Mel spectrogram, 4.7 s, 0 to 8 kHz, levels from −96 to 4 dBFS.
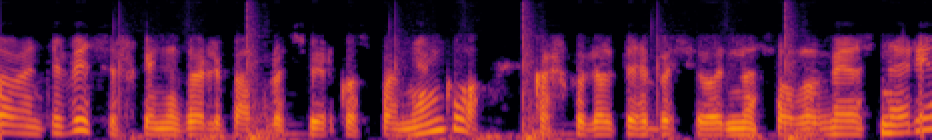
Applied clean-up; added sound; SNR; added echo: classical method spectral subtraction.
